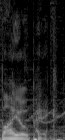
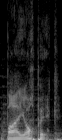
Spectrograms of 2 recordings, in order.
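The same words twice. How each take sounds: First: The word is said the usual way. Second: The word is said like biopsy. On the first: "instead of biopic" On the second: "So you would say it like how biopsy"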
